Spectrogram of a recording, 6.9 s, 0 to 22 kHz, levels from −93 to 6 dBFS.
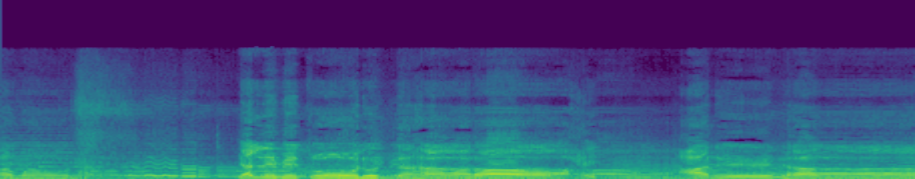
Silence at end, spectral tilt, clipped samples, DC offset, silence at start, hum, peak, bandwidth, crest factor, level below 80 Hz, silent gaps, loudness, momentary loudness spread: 0 s; -6 dB/octave; under 0.1%; 0.2%; 0 s; none; 0 dBFS; 13.5 kHz; 14 dB; -42 dBFS; none; -14 LUFS; 12 LU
